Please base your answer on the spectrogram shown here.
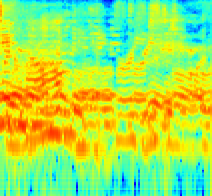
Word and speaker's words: Kamala: They haven't said anything about her saying it wrong. Kamala. It's Kamala, first of all. It's not Kamala. It's Kamala.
